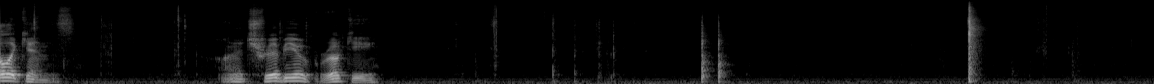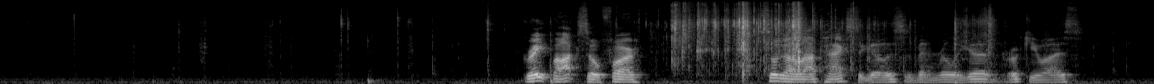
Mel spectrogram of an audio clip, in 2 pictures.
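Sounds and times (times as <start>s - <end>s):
card snapping: 18.0s - 21.6s
trading cards sliding and ticking: 19.2s - 22.3s.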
